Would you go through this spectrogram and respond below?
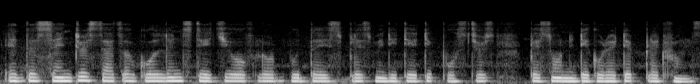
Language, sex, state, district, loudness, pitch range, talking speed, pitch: English, female, Arunachal Pradesh, Lower Dibang Valley, -14 LUFS, 145-160 Hz, 160 wpm, 155 Hz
